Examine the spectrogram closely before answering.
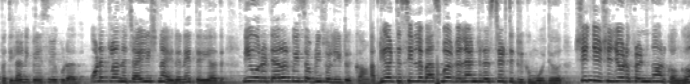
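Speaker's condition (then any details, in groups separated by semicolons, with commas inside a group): No condition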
